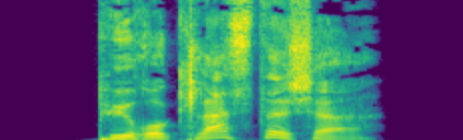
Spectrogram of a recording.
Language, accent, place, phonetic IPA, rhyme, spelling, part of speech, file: German, Germany, Berlin, [pyʁoˈklastɪʃɐ], -astɪʃɐ, pyroklastischer, adjective, De-pyroklastischer.ogg
- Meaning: inflection of pyroklastisch: 1. strong/mixed nominative masculine singular 2. strong genitive/dative feminine singular 3. strong genitive plural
